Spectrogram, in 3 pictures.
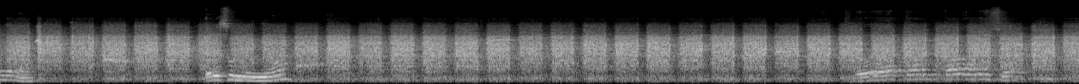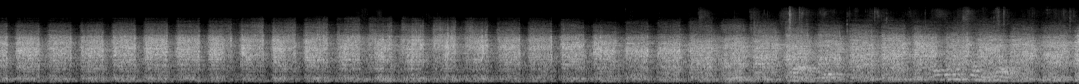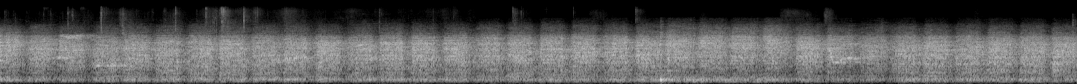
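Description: Hissy, radio-like noise chopped into a fast, even pulse, with brief fragments of voice and guitar music passing through it.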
